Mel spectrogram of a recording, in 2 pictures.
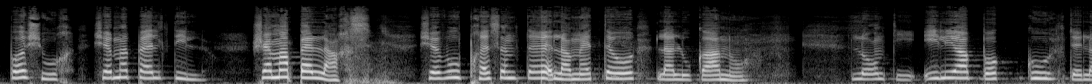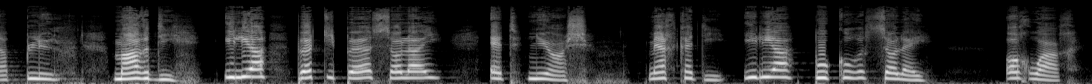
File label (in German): Wetter Lugano francais; Herrenschwanden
